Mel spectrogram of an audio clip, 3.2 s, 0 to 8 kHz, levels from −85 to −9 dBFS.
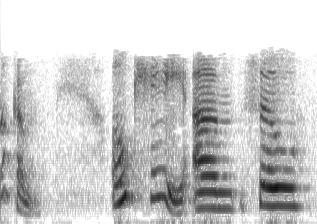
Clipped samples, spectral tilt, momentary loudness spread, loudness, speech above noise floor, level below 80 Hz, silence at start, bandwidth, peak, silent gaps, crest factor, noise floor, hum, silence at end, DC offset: under 0.1%; -8.5 dB/octave; 12 LU; -24 LUFS; 27 dB; -64 dBFS; 0 s; 4.1 kHz; -8 dBFS; none; 16 dB; -51 dBFS; none; 0.15 s; under 0.1%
